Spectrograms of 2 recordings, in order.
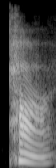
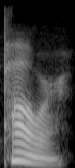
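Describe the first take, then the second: First: The vowel is squeezed into one short glide. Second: The vowel keeps its full three-part glide.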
